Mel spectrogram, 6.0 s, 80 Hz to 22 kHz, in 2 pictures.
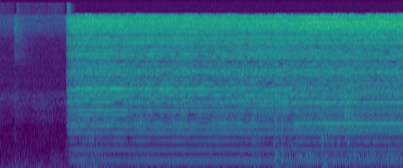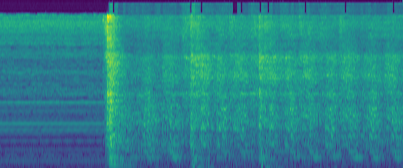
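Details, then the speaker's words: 1974 Alfa Romeo Spider Veloce, 10K original miles, stored 30 years; cranking with accelerator floored: steady whir about three seconds, then louder rough burst trying to catch but won't run; fuel pressure light on, owner later suspects flooding. "The fuel pressure light is coming on when I pump it. It's trying."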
